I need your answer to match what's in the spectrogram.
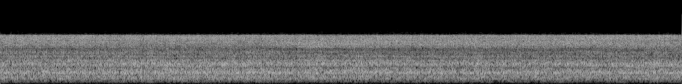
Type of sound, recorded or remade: recorded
